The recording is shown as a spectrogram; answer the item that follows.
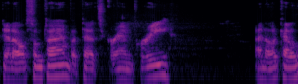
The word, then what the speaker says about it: Grand Prix: I don't get how they get Grand Prix. I guess because it's like a silent, the X is silent. I don't know if it's like a French name, but pretty cool.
